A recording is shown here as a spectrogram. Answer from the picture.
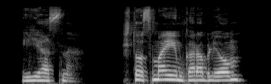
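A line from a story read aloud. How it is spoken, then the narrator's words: Gloomy question. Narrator (Russian): мрачно поинтересовался Далок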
